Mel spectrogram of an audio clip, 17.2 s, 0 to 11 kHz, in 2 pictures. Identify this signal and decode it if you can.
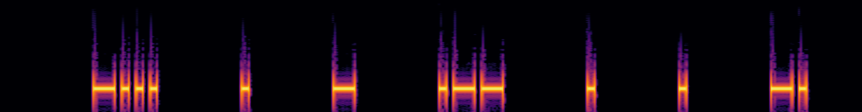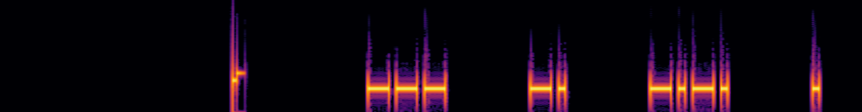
Morse code, heard as a keyed tone, about 17 wpm, spaced as for 8 wpm, 700 Hz. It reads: BETWEEN ONCE
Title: 4x Character Spacing - Top 300 Words - 17wpm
